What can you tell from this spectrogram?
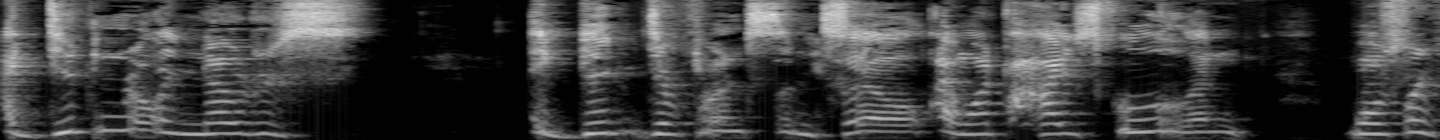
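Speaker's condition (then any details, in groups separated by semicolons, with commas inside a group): Cerebral palsy; congenital, since birth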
